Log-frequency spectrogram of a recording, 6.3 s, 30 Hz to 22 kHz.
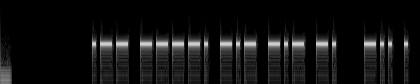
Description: Morse code, heard as a keyed tone, about 20 wpm, 700 Hz. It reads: W9KKN DE
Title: Practice QSO - Exchange 4 - Ending - 20wpm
